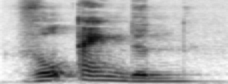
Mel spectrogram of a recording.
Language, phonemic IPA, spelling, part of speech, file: Dutch, /vɔlˈɛi̯ndə(n)/, voleinden, verb, Nl-voleinden.ogg
- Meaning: to complete, to finish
